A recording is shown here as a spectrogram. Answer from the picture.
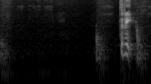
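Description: Faint scratching of a pen drawing on a digital board's screen, heard in the pause between two counted words.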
